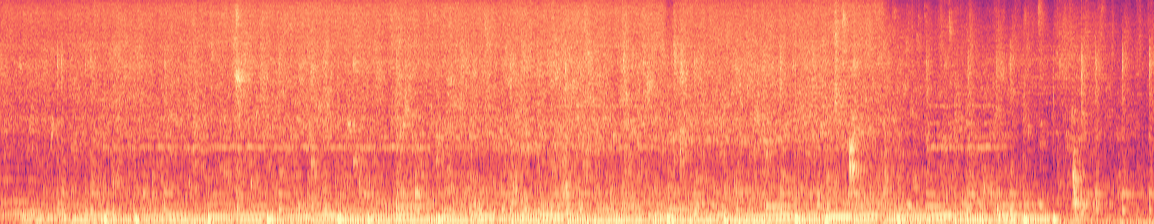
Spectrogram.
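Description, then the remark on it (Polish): A tap runs in a steady, hissing rush while hands are washed beneath it after kneading dough, the flow holding constant and loud for most of the time before easing off near the end. “Ja teraz ręce umyję, nie spróbuję.”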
